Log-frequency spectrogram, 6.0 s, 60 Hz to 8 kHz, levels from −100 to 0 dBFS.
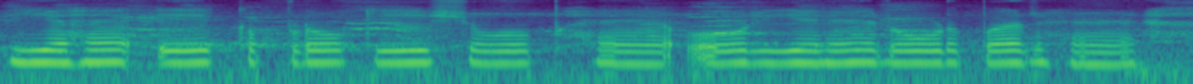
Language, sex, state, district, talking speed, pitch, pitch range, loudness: Hindi, female, Uttar Pradesh, Muzaffarnagar, 110 wpm, 210 Hz, 205-215 Hz, -29 LUFS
